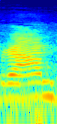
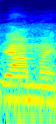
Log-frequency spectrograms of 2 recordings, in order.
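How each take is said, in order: First: The name ends on the consonant m. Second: The name ends with an added a vowel. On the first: The speaker calls it right. "भगवान का नाम राम है" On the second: The speaker calls it wrong. "रामा नहीं"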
